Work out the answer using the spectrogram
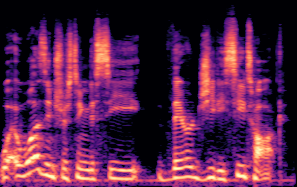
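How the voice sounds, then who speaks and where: A man co-hosting a casual panel discussion, speaking in an animated, emphatic and self-deprecating way. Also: fairly high pitch, normal speed, husky. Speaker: talk show host.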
